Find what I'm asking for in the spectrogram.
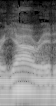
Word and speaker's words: Yared: Jared, or Yared, if you're going to say it in the Hebrew pronunciation, the Y for the J, he died.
